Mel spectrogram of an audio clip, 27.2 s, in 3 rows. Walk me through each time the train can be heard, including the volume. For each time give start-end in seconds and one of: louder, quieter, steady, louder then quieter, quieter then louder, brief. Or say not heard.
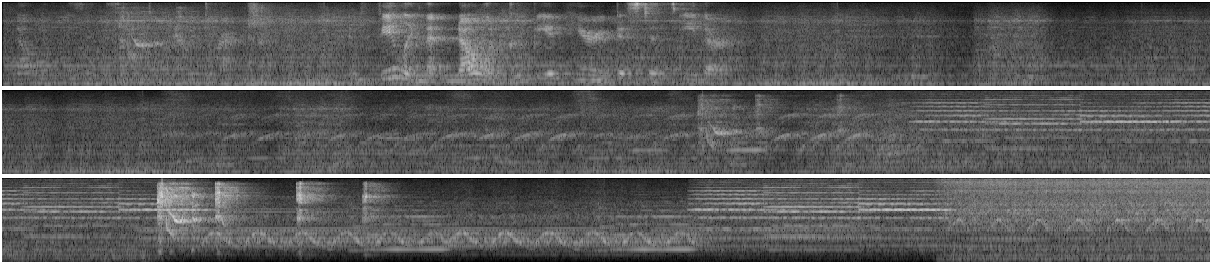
0.0-27.1 quieter.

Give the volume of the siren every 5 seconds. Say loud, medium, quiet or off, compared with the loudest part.
off, off, medium, medium, loud, loud.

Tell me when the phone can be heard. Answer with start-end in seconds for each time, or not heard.
not heard.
